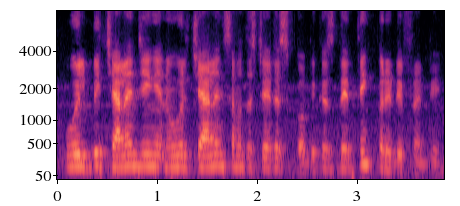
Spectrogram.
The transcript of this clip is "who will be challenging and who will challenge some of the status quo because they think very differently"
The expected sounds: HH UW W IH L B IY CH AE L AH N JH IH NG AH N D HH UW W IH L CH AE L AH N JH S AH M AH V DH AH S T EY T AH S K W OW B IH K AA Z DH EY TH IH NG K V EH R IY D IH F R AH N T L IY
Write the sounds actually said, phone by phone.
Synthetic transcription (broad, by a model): HH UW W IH L B IY CH AE L AH N JH IH NG AH N D HH UW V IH L CH AE L AH N JH S AH M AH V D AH S T EY T AH S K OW B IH K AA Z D EY T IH NG K V EH R IY D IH F R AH N T L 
